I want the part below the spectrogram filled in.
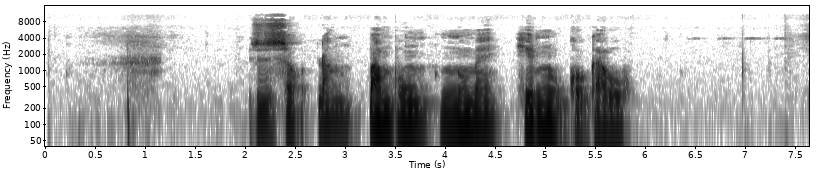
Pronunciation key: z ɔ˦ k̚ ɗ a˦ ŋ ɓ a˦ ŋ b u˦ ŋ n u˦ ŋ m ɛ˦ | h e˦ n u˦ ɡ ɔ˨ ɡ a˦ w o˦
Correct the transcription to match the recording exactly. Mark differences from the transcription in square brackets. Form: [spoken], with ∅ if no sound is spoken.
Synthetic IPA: z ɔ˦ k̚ ɗ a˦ ŋ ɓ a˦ [m] b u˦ ŋ n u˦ [∅] m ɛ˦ | h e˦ n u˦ ɡ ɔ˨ ɡ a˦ w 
